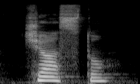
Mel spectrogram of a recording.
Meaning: frequently, often
- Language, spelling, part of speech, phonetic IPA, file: Ukrainian, часто, adverb, [ˈt͡ʃastɔ], Uk-часто.ogg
